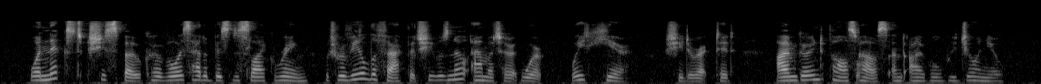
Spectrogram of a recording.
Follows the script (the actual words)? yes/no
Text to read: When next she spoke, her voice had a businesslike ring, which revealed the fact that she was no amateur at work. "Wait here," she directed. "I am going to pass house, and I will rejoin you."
yes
